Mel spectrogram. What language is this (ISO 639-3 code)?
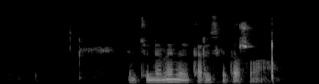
eus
